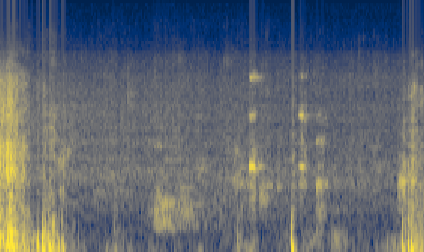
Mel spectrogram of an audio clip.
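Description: Soft, already-cooked chickpeas tipped into a pot of frying sofrito: a brief burst of tumbling and wet plopping in the first second, then a few faint clinks.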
